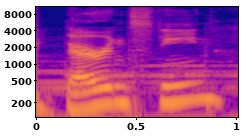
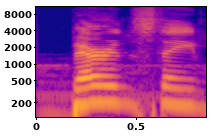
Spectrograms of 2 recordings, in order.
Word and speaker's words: Berenstain: which would be s-t-a it wouldn't it be Berenstein that's the other thing they don't miss they don't pronounce it that way either it's not like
